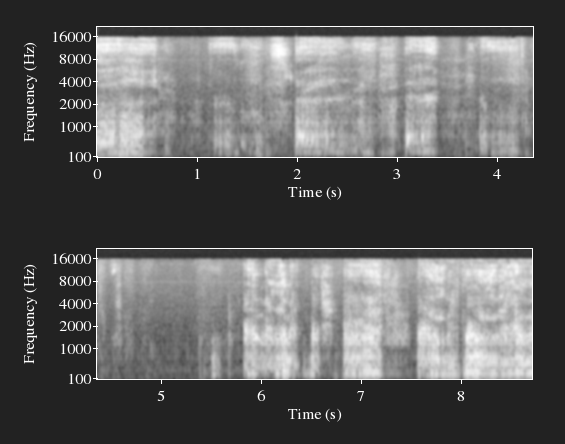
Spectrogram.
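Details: Dogs Pino and Choro growling indoors; short rough growls early, a quiet stretch with clicks and knocks, then longer snarling growls in the final three seconds.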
